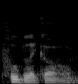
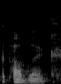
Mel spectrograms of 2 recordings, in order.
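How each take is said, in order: First: "Publico" as POOB-li-co; firm "oo" in "Publico"; accented first vowel. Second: Said in the usual way. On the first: Shown as a demonstration. Learner showing the accented letter, "Publico" with a firm "oo". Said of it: "stress the letter firmly". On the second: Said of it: "the accent never alters".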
